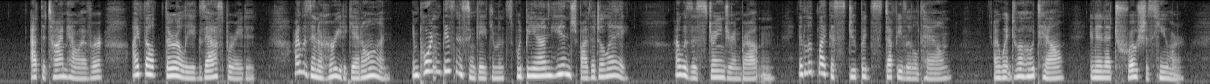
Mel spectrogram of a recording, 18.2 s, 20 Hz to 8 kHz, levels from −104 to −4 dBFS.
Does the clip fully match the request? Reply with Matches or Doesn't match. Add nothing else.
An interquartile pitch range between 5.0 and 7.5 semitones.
Matches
